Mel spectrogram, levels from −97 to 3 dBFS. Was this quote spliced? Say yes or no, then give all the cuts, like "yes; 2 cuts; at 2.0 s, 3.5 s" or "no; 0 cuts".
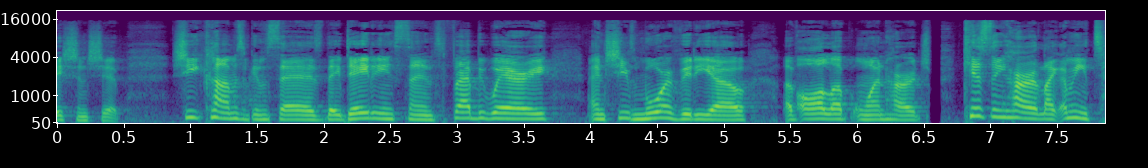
yes; 4 cuts; at 1.4 s, 2.2 s, 4.3 s, 5.6 s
